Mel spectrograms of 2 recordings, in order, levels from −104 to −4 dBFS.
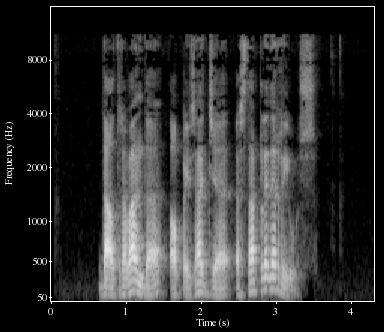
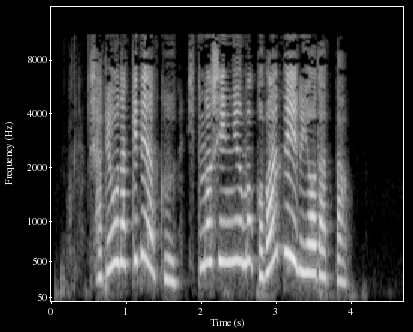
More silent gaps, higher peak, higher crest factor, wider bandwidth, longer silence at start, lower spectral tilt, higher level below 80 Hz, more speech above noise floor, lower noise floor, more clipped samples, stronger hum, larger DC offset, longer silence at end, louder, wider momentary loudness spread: neither; about the same, -6 dBFS vs -4 dBFS; about the same, 20 dB vs 16 dB; about the same, 11.5 kHz vs 11.5 kHz; first, 0.65 s vs 0.5 s; first, -5 dB/octave vs -0.5 dB/octave; first, -56 dBFS vs -70 dBFS; second, 58 dB vs 64 dB; second, -81 dBFS vs -85 dBFS; neither; neither; neither; about the same, 0.85 s vs 0.75 s; second, -23 LUFS vs -20 LUFS; first, 17 LU vs 13 LU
